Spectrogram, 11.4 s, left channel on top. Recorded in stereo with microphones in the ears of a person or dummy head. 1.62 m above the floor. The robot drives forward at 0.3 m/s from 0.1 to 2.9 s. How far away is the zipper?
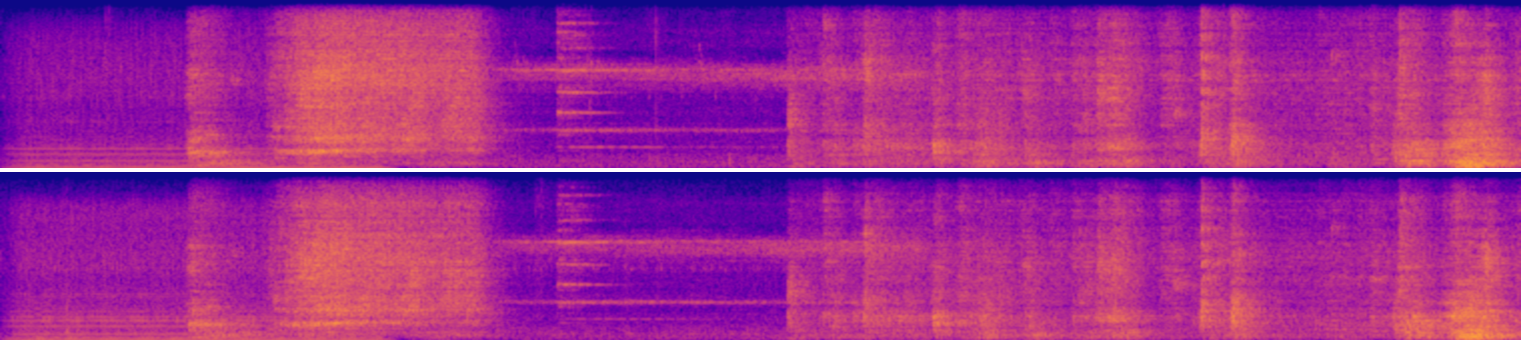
About 2 m.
